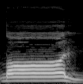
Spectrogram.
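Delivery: বল said loud, closed firmly on the l; lam joined. Shown as a demonstration. Teacher joining the lam for learners, a loud closed বল. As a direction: hold বল and land on the lam. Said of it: "লাম যুক্ত করছি".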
